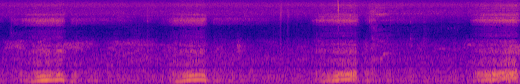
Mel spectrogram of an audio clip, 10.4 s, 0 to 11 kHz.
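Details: Pit bull puppy, very tired after a big day, snoring in sleep: regular rasping, whistling snores about every three seconds, roughly 20 breaths a minute, over steady room noise.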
